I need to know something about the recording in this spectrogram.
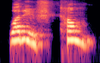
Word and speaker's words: वरिष्ठं: वरिष्ठम, वरिष्ठम, वरीरस्व, जैसे उत्तिष्ठ वैसे यहाँ पे ष्ठ, अच्छा उच्चारण करना है ष्ठ का, और लास्ट में आधा म, वरिष्ठम।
